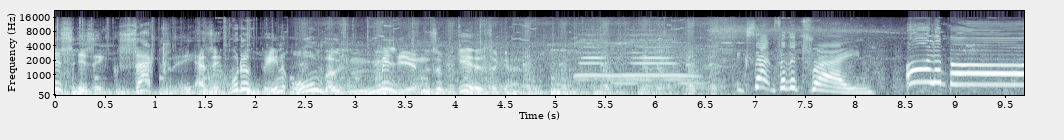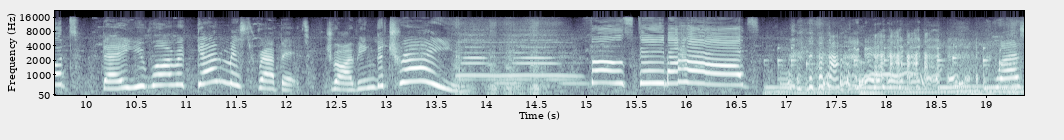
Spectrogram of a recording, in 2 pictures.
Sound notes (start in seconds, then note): 5.2 train tooting; 13.6 tooting; 16.8 kids laugh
